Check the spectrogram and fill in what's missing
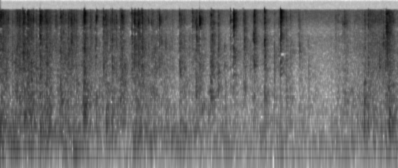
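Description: Both hands press, tap and scratch with fingertips and nails on a strip of clear, hollow, air-filled plastic air pillow packaging lying on a table. The result is a quiet, irregular stream of bright, crinkly taps and scratchy rustles with very short, dry decay and almost no low end.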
